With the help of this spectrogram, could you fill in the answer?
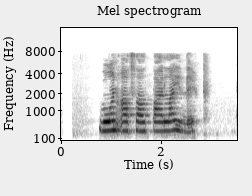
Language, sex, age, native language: Icelandic, female, 10, Icelandic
